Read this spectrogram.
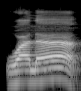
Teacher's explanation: যাবার পাশে খালি আলিফ এক আলিফ টেনে পড়বেন।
